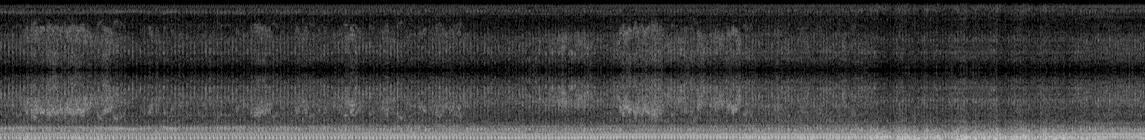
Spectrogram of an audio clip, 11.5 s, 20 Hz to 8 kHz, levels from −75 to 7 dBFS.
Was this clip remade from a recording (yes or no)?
no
